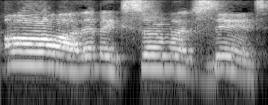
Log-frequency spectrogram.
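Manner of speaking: loud, put-on British accent. Retelling someone's reply about a children's book: imitating Max Coxon's British accent. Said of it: "In his British accent that he has".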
